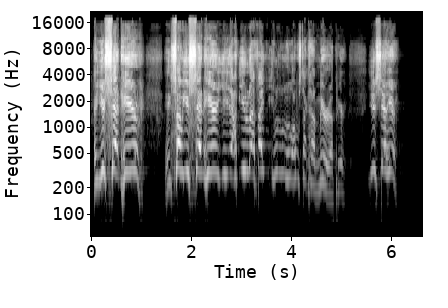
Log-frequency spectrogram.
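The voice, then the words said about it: Screaming preacher. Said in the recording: “I'm screaming. Why are you screaming? ... I'm trying to scream away your excuses.”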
